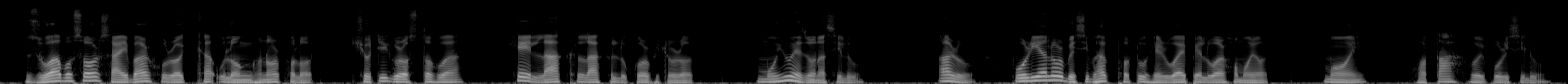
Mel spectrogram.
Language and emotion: Assamese, sad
